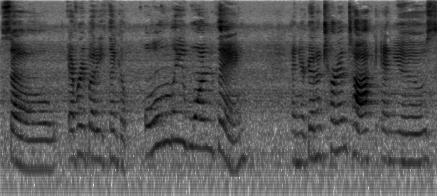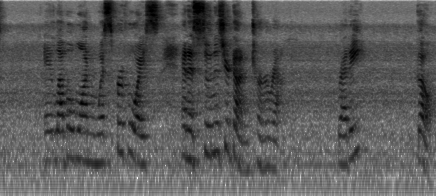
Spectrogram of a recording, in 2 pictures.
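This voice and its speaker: A woman, a schoolteacher, talking and reading aloud to young children in simple, expressive phrases. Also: a little high, measured pace. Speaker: elementary school teacher. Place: indoors at home. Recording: roomy home recording, faint noise.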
